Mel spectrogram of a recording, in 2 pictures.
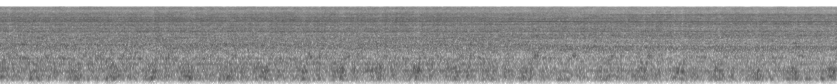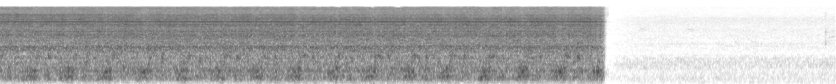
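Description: Power drill driving a hole saw through the side panel of a gas locker, a steady grinding cut with a thin high whine. It cuts off suddenly about seven seconds in.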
